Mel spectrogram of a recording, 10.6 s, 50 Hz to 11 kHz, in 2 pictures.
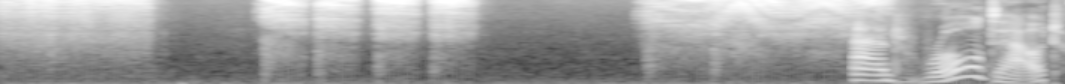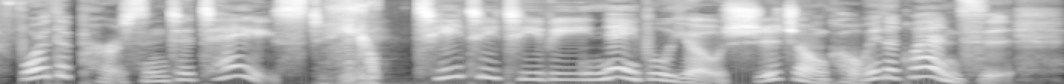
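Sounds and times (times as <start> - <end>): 
high-pressure nozzle spraying flavour liquid onto film: 0.0 - 5.1
speech: 4.3 - 10.6.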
